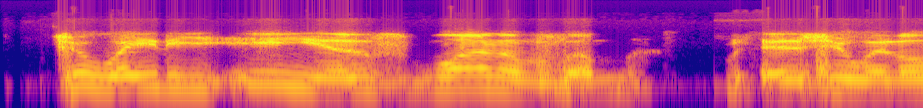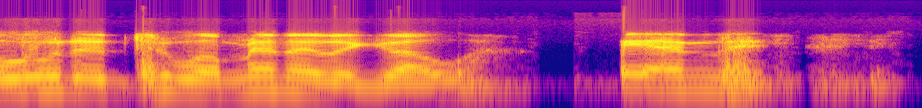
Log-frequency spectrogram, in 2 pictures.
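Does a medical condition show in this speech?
Yes: Parkinson's disease; diagnosis led to medicinal cannabis use; medical cannabis for Parkinson's symptoms.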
